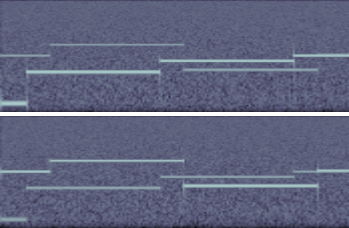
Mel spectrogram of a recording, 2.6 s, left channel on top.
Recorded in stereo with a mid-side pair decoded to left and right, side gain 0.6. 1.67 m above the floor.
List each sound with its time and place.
Only background noise.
